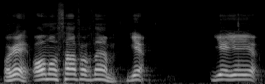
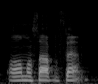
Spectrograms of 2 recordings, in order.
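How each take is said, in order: First: High, loud and fast burst; high, loud, fast amazement; excited. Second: Said in the usual way. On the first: Real, not acted. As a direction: rattle it off amazed at the count. Counter nears half.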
